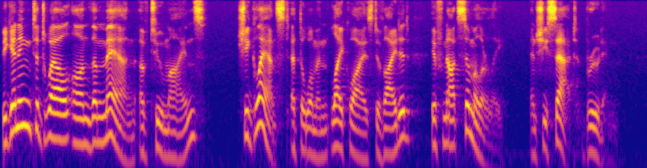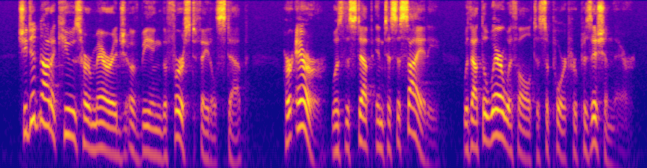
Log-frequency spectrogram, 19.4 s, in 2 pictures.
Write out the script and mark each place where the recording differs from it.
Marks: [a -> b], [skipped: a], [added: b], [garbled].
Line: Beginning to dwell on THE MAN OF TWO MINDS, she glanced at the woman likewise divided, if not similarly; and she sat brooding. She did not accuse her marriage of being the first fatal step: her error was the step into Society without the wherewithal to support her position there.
Beginning to dwell on THE MAN OF TWO MINDS, she glanced at the woman likewise divided, if not similarly; and she sat brooding. She did not accuse her marriage of being the first fatal step: her error was the step into Society without the wherewithal to support her position there.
